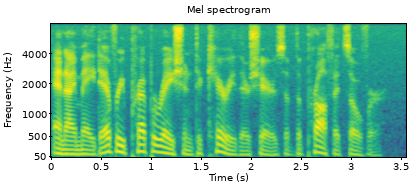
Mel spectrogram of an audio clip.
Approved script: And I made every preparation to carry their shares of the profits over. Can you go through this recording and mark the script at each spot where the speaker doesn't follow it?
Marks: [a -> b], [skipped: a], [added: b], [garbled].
And I made every preparation to carry their shares of the profits over.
